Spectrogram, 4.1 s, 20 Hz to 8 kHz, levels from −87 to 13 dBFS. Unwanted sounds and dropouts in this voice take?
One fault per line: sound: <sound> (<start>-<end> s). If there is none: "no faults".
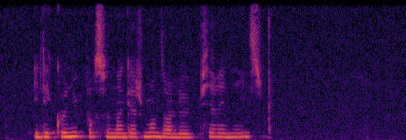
no faults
